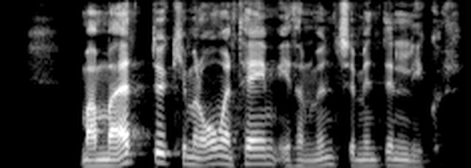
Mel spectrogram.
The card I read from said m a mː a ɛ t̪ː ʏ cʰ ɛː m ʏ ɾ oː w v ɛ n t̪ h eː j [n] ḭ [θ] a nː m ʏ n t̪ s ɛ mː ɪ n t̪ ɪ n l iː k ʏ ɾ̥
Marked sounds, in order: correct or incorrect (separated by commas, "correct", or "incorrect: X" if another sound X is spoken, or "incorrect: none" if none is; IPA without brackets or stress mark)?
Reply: incorrect: m, correct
